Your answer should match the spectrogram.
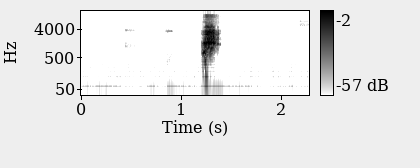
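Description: Near silence, broken about a second in by one short, sharp burst of noise, like a single cough.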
